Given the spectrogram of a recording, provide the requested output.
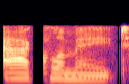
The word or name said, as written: acclimate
